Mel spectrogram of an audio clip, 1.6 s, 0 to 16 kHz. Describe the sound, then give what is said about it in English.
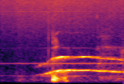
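A child's voice imitating a howl: one drawn-out vocal wail that slides slightly upward in pitch, then holds steady, moderately loud and alone. “If you're under 8, give me the best howl you can get.”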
